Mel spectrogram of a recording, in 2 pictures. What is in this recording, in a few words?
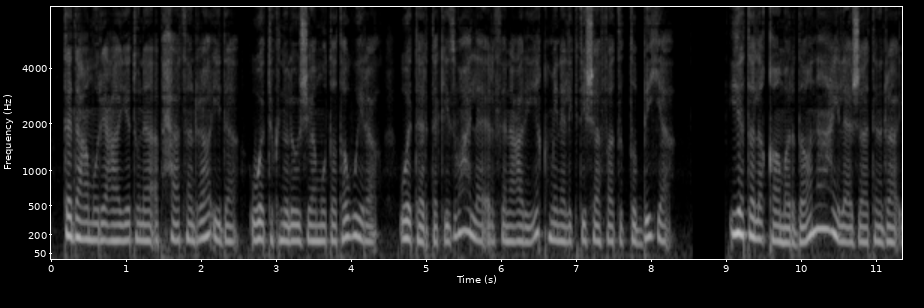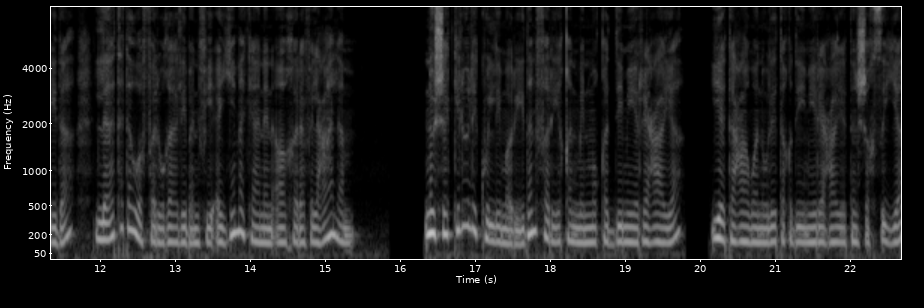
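Arabic, male, Medical video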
